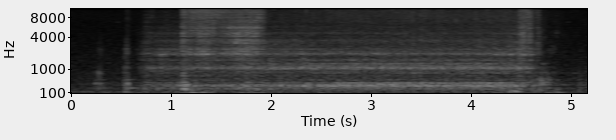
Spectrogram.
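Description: Steady hiss of water flowing for about three seconds, then shut off cleanly with no dripping afterward; cold side working fine.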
